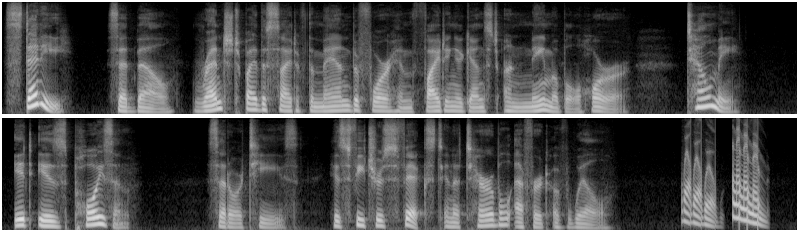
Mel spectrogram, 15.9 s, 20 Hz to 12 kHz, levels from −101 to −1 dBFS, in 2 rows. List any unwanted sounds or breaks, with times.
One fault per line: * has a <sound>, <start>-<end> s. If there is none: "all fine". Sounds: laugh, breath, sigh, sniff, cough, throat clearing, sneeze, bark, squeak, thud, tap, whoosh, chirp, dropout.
* has a chirp, 14.8-15.6 s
